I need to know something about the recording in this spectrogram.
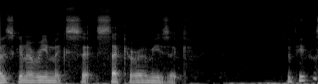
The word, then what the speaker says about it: Sekiro: So seems like the in vogue thing is to put the emphasis on the first syllable. Sekiro.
